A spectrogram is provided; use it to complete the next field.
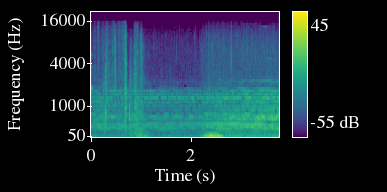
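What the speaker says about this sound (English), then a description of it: "All around you, rain falls on the great city of Revachol." Steady rain falls across a city street in the video game Disco Elysium, a continuous hiss of drops on surfaces with a soft low thud partway through, heard alone.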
